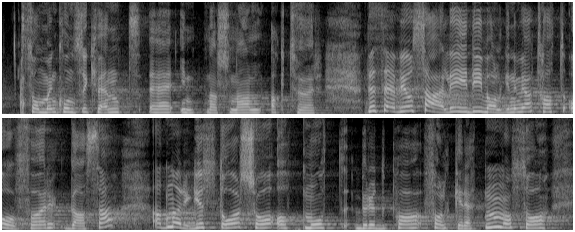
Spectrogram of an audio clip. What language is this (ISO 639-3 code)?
nor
